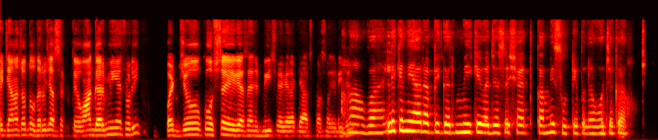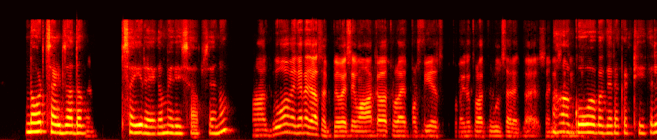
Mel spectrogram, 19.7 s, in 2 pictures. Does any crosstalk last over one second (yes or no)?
no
